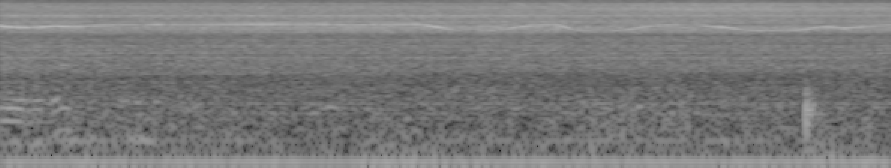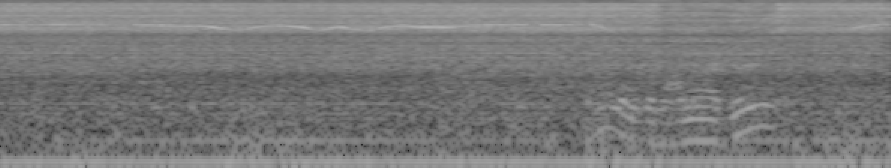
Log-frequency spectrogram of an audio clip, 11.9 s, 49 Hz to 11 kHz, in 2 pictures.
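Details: High-speed handpiece with a relatively large diamond point reducing the incisal two-thirds of the labial surface of a maxillary central incisor by a uniform 1.2 mm, all-ceramic crown abutment preparation in a student lab: steady high-pitched whine with hiss.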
